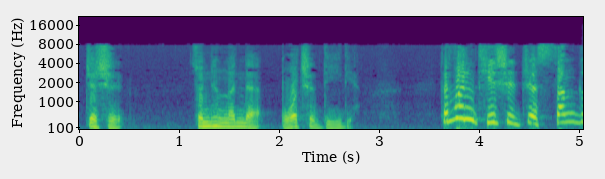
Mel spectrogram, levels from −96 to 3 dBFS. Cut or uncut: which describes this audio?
cut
